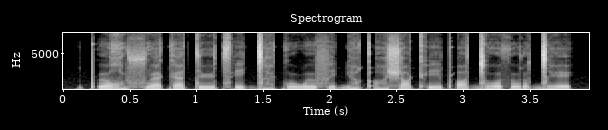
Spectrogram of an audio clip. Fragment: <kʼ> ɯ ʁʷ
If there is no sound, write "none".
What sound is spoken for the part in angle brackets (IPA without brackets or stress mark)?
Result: pʼ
